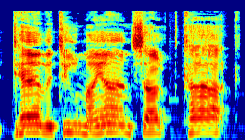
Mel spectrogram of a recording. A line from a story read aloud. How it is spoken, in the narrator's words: cackled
